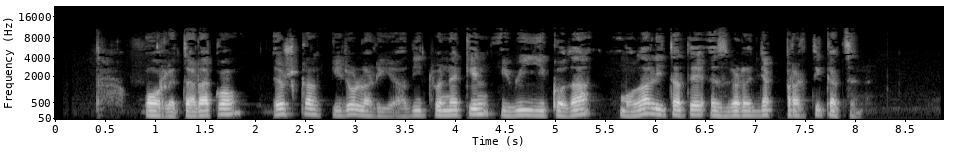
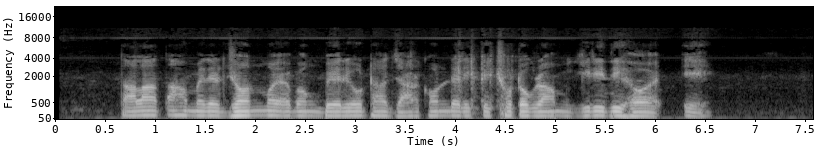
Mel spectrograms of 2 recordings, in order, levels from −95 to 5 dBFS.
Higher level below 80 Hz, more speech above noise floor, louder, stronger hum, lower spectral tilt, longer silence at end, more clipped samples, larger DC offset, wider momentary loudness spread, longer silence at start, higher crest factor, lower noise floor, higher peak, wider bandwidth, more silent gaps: second, -68 dBFS vs -50 dBFS; first, 47 dB vs 39 dB; about the same, -23 LUFS vs -25 LUFS; neither; second, -6 dB/octave vs -8 dB/octave; second, 0.85 s vs 1.05 s; neither; neither; about the same, 10 LU vs 9 LU; second, 0.4 s vs 0.65 s; about the same, 20 dB vs 20 dB; first, -69 dBFS vs -63 dBFS; about the same, -4 dBFS vs -6 dBFS; about the same, 10 kHz vs 9.2 kHz; neither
